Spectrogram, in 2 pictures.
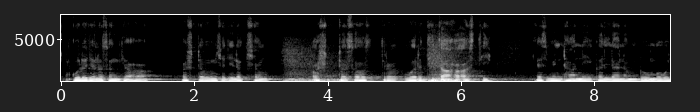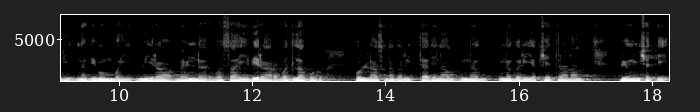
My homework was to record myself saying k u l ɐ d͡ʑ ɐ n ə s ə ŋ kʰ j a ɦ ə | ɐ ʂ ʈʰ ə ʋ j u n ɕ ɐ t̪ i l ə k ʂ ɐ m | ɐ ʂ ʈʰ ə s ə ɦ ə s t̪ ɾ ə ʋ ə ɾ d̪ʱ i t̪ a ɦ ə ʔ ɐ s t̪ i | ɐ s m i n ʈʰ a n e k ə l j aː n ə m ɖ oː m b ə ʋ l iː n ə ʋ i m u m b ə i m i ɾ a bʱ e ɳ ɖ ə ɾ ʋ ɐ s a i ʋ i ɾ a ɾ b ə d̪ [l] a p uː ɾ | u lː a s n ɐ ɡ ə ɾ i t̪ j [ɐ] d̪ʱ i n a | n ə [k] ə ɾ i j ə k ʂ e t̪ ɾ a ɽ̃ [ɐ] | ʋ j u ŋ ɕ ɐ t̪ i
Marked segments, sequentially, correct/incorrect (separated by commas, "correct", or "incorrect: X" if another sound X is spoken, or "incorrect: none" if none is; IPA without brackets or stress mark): correct, incorrect: a, incorrect: ɡ, incorrect: a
